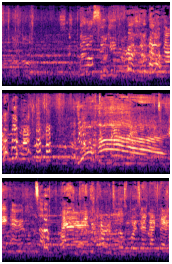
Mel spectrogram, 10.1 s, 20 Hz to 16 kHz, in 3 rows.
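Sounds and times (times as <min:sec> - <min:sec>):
people chatting: 0:00.0 - 0:10.0.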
